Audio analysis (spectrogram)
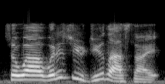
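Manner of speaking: suspicious question. Acted. Husband probing his wife, pointedly suspicious. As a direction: fish for the truth, too keen.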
